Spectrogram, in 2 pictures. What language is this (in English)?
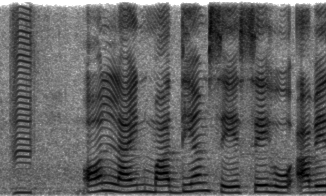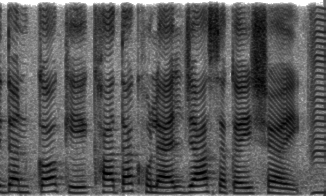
Magahi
